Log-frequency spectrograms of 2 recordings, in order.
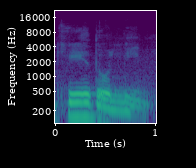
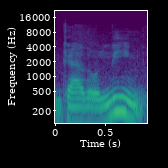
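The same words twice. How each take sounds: First: Gedolim said with the first syllable reduced to a short "ge"; correct form gedolim. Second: Gadolim said with a clear open "ga" first syllable and a loud stress on "lim"; wrong form gadolim. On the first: Teacher giving students the right Hebrew form, gedolim with short "ge". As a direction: clip the first vowel, "ge-do-LIM". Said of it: "nosotros decimos". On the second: Teacher showing students the form we don't say, gadolim with full "ga". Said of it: "en vez de decir gadolim". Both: Shown as a demonstration.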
